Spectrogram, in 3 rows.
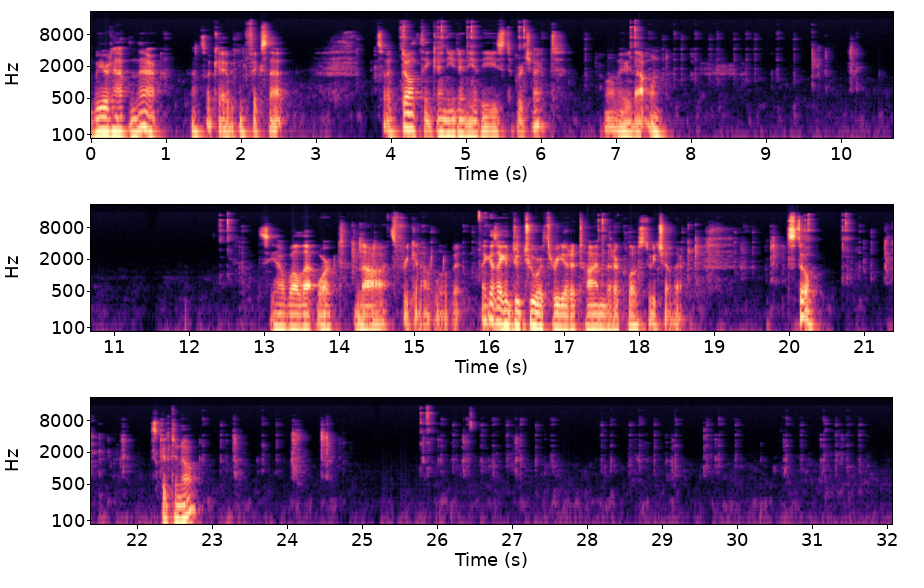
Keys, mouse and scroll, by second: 0.9 alt+middle click, 2.0 middle click, 2.3 alt+middle click, 4.1 shift+click, 4.6 shift+click, 6.0 alt+middle click, 7.2 shift+click, 7.4 alt+middle click, 7.7 alt+middle click, 8.0 alt+middle click, 8.4 alt+middle click, 8.7 alt+middle click, 9.1 middle click, 10.1 g, 12.7 alt+middle click, 14.4 ctrl+z, 14.8 alt+middle click, 15.1 middle click, 15.6 alt+middle click, 15.9 middle click, 16.2 scroll down 1, 16.4 shift+z, 16.6 alt+middle click, 16.9 middle click, 17.4 click, 17.6 alt+middle click, 18.4 alt+middle click, 18.8 shift+z, 19.0 alt+middle click, 19.4 middle click, 19.8 shift+z, 20.2 shift+click, 20.7 shift+click, 20.9 alt+middle click, 22.8 middle click, 23.3 shift+z, 23.6 middle click, 24.4 g, 26.0 alt+middle click, 26.4 middle click, 26.7 alt+middle click, 27.1 middle click, 27.5 alt+middle click, 28.3 alt+middle click, 28.9 scroll down 3, 29.1 alt+middle click, 29.7 middle click, 30.6 alt+middle click, 31.1 middle click, 31.4 alt+middle click.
